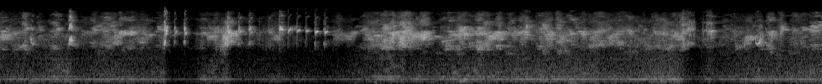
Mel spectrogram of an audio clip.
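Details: Flock of caged wild-type green and Euwing Fischer's lovebirds: high, excited chirping chorus interrupted around two to three seconds by a run of quick repeated ticks, then resuming as dense overlapping squeaks over a low hum.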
